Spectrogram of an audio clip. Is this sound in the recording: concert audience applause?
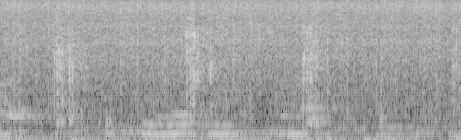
no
